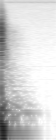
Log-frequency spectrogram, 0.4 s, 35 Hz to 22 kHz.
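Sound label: kick Stomp, Alesis D4 drum machine; 300 Drum Machines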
